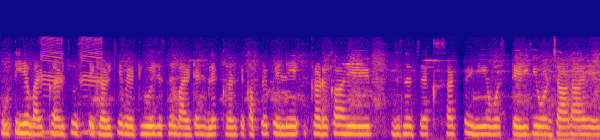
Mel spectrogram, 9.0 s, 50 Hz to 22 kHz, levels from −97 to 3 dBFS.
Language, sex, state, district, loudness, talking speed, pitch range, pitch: Hindi, female, Bihar, Jamui, -17 LUFS, 240 wpm, 215-230 Hz, 220 Hz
